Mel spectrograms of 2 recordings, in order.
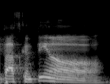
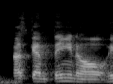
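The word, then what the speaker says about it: Pasquantino: Vinny Pascantino. – Pascantino.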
